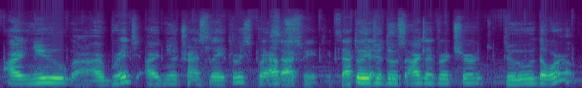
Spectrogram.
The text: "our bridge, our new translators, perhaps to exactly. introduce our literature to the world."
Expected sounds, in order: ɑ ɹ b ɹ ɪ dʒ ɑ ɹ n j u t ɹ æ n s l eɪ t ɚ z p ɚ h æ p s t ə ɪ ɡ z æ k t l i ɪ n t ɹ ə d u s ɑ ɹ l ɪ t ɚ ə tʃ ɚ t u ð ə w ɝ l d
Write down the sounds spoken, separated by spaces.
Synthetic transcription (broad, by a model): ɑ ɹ b ɹ ɪ dʒ ɑ ɹ n j u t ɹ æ n s l eɪ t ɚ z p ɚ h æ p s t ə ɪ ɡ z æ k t i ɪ t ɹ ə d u s ɑ ɹ l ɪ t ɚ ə tʃ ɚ t u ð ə w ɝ l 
